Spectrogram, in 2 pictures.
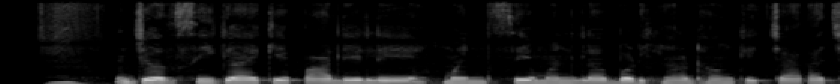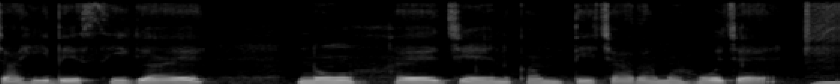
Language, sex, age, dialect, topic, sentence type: Chhattisgarhi, female, 18-24, Northern/Bhandar, agriculture, statement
